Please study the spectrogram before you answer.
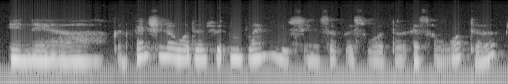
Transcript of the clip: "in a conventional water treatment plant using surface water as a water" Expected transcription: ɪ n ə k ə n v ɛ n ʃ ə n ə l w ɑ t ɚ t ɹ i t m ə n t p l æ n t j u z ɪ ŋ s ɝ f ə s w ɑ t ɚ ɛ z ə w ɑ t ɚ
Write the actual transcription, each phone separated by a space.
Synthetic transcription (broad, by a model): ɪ n ə k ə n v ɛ n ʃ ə n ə l w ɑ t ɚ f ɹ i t ə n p l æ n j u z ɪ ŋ s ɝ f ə s w ɑ t ɚ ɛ s ə w ɑ t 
